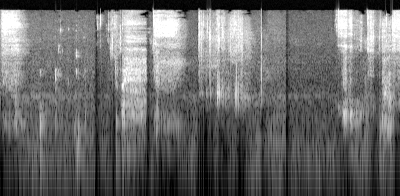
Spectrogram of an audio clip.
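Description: Close-miked eating sounds: a mouth chewing and biting into food, with loud, hissy wet bursts about a second in and again near the end.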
